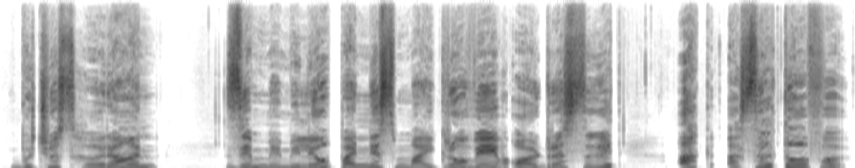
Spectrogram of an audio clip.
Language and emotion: Kashmiri, surprised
